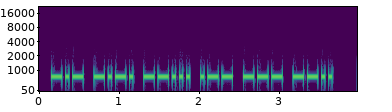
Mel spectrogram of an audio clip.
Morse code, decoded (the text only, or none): KC7WOZ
